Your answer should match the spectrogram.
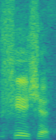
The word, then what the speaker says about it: fuchsia: You're a good stab at it, mate, because it's pronounced how you would say that four-letter word.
